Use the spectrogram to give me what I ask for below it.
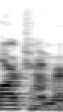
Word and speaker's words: Markham: So when you're from Markham, right? – Markham.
